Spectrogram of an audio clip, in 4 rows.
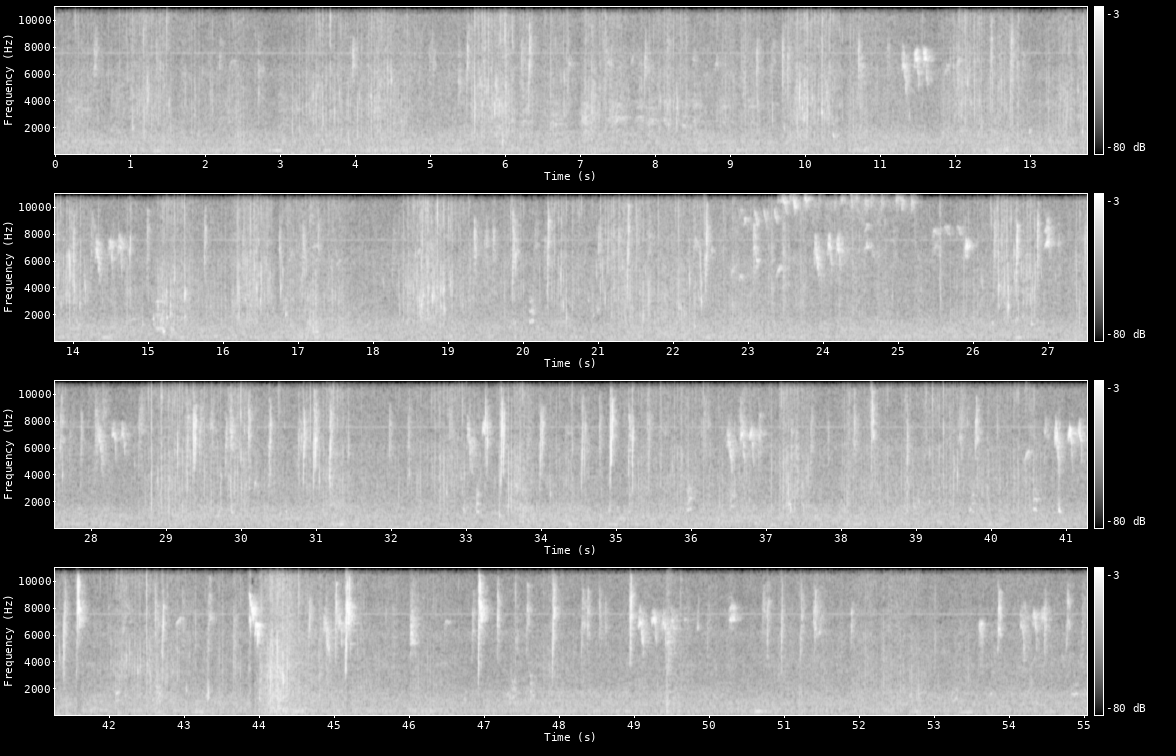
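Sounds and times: water splashing and dripping: 0:00.0 - 0:07.5, 0:08.1 - 0:45.4
birds chipping and twittering: 0:00.0 - 0:55.0
loud high-pitched bird trill: 0:23.4 - 0:25.3.

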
